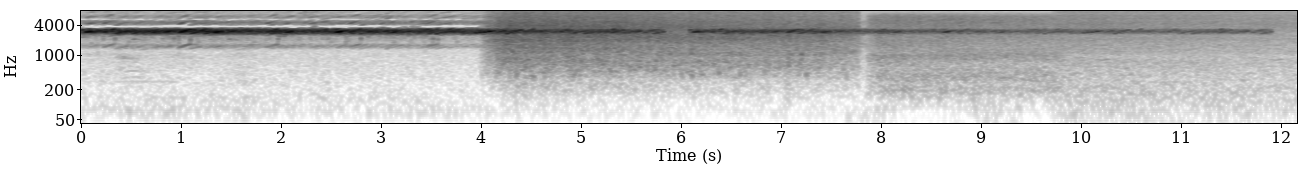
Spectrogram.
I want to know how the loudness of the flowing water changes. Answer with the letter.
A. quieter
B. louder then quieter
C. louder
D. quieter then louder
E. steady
A.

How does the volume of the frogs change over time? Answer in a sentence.
The volume of the frogs goes down.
